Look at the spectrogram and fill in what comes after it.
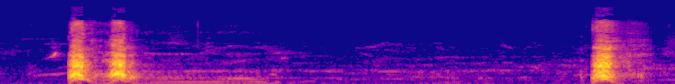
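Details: Dog barking aggressively at its owner: two quick sharp barks close together, then a long pause with a faint low murmur, and one more single bark near the end.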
